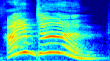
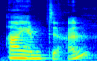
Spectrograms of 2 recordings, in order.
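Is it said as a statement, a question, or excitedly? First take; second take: excited; question. First: It is said with excitement. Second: It is said as a question.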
